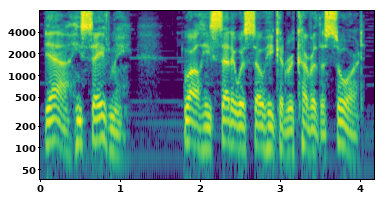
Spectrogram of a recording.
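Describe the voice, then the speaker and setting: A man's voice: low voice, lively intonation, normal speed, darkish tone, soft background music. An actor playing a laid-back young swordsman in a video game, speaking in a casual, dry, teasing way. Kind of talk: video game cutscene acting.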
